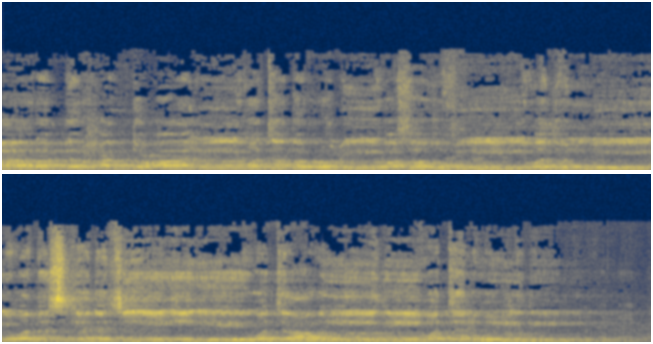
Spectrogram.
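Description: A man chanting an Arabic prayer in long, drawn-out melodic phrases, each note held and ornamented, in several phrases with short breaths between them.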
